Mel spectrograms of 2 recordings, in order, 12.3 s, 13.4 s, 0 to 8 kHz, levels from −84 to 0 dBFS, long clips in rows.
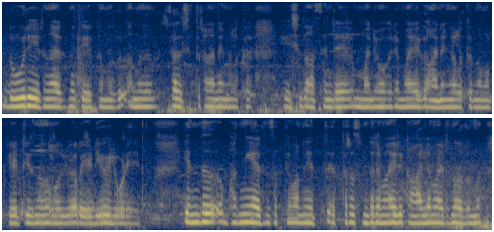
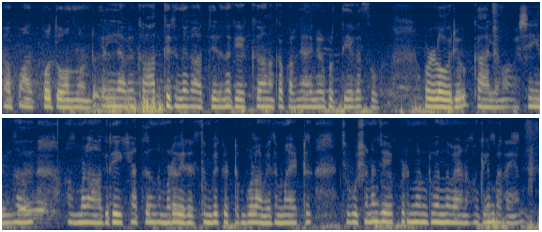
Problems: background sounds at intervals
